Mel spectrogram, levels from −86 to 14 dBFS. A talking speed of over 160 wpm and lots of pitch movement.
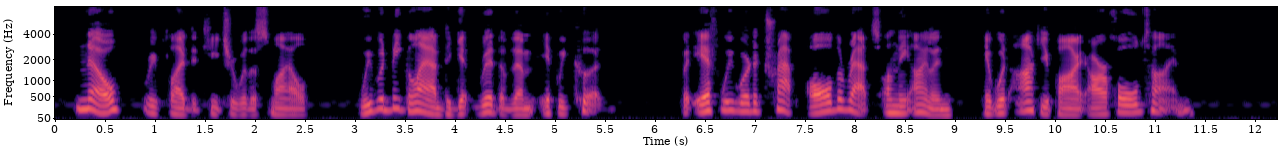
Yes: average, 180 wpm; wide, 6.6 semitones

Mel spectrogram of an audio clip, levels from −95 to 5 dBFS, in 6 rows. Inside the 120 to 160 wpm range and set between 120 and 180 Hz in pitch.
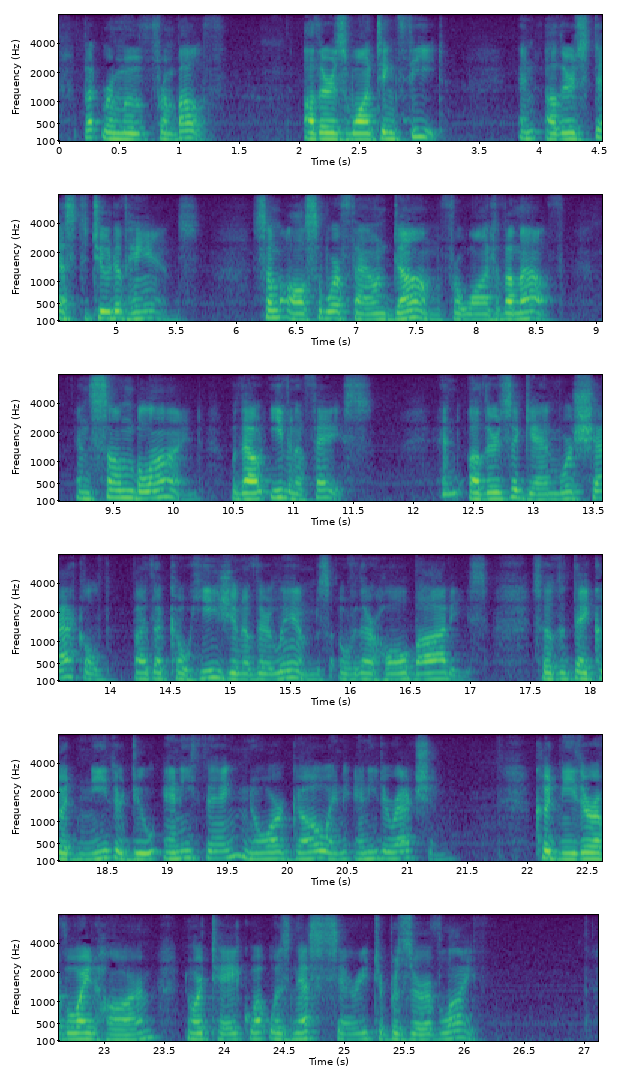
Yes: average, 155 wpm; medium, 140 Hz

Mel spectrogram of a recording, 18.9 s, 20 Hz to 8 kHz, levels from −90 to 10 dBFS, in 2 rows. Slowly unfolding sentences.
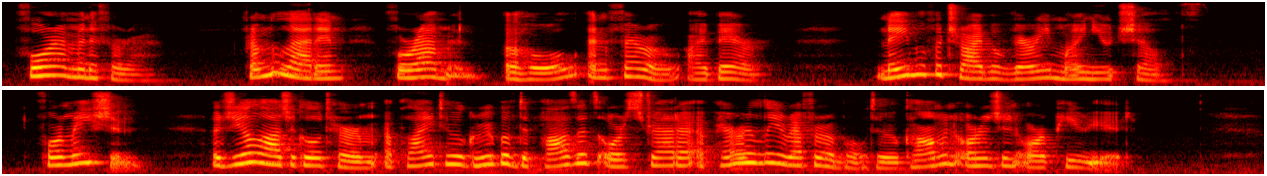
Yes: slow, 125 wpm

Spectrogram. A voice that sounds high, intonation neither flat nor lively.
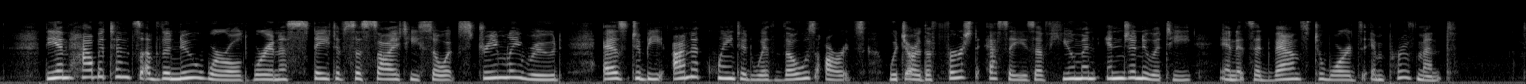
Yes: high, 245 Hz; average, 4.5 semitones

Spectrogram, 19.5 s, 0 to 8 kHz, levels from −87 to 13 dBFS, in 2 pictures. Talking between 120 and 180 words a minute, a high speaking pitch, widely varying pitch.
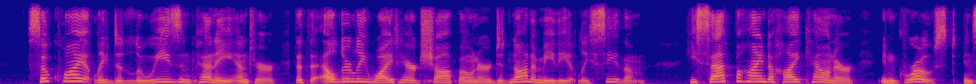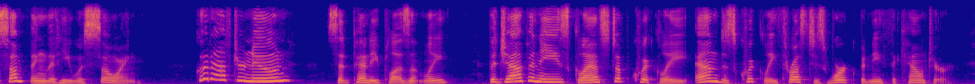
Yes: average, 155 wpm; high, 205 Hz; wide, 6.5 semitones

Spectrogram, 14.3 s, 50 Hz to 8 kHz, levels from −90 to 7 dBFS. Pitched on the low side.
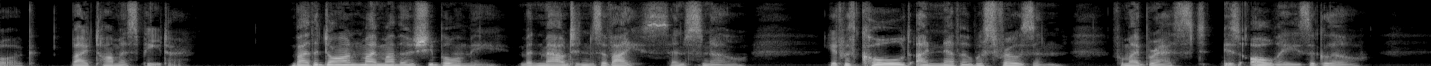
Yes: low, 100 Hz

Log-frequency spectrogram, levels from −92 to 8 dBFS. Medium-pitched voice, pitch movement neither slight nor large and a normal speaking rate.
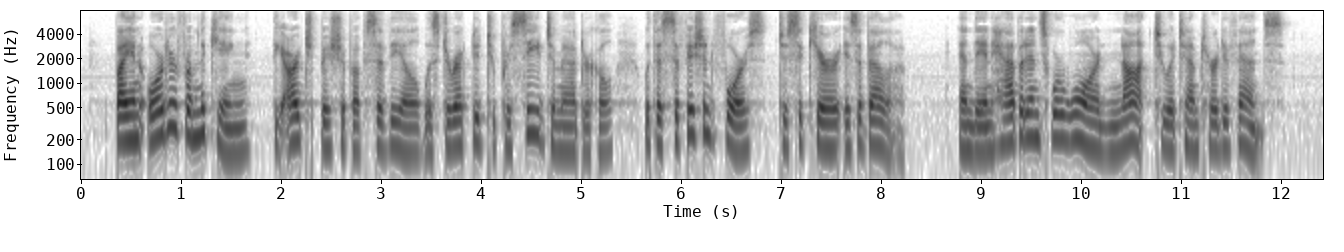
Yes: medium, 170 Hz; average, 4.1 semitones; average, 170 wpm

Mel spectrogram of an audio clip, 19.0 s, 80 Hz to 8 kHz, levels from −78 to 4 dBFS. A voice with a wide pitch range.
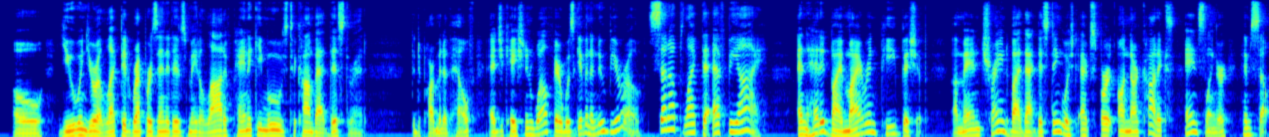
Yes: wide, 6.9 semitones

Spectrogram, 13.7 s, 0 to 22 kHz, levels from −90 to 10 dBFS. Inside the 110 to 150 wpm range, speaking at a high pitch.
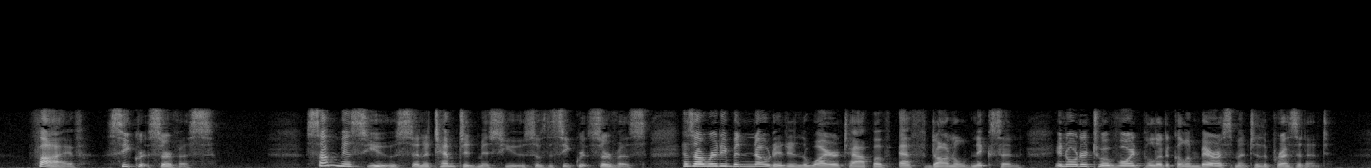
No: average, 145 wpm; medium, 170 Hz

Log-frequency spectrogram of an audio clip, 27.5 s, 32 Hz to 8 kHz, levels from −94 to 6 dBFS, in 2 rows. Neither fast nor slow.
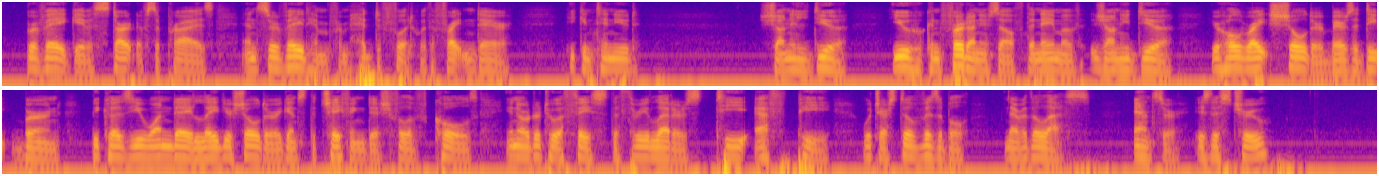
Yes: average, 155 wpm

